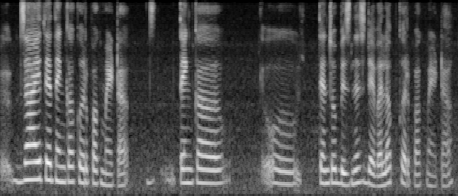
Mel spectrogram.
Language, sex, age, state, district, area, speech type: Goan Konkani, female, 30-45, Goa, Salcete, urban, spontaneous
